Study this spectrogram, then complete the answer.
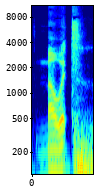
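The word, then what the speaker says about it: Moët: And nothing says civilised like ordering a glass of Moet. – Hey, smartass, that's actually how the French pronounce it.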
